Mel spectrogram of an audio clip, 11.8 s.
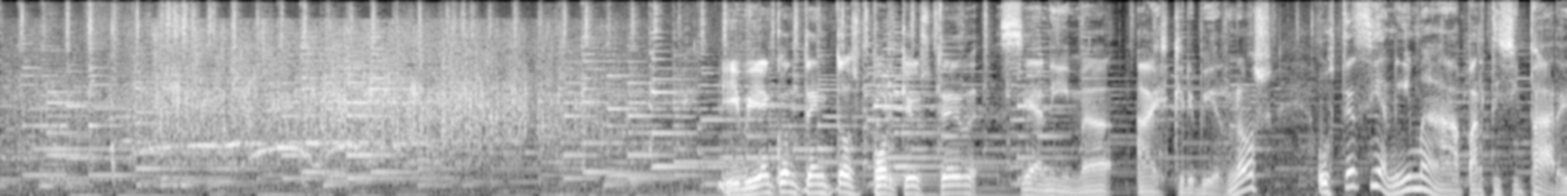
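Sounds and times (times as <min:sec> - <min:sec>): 
crowd clapping: 0:00.6 - 0:05.3
speech: 0:05.4 - 0:11.7.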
